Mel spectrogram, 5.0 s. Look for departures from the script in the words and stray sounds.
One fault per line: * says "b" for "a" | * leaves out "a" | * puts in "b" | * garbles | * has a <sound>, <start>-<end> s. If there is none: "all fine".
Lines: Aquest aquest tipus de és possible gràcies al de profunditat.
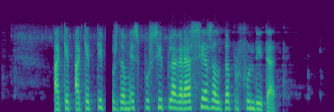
* has a dropout, 1.6-1.7 s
